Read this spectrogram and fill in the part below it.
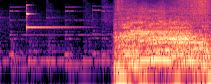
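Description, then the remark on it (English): Gentle tinkling chimes ring for a couple of seconds, then a sudden, loud dragon roar bursts in, deep and rumbling, sustaining forceful until the end. “The witch's half broomstick flew into a cloud. and the witch heard a roar.”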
